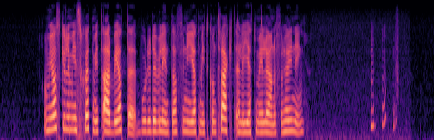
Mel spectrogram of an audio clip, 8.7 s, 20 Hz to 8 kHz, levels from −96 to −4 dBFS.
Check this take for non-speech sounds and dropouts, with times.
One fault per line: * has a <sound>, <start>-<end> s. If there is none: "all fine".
* has a laugh, 7.4-8.0 s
